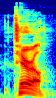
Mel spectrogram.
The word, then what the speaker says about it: Tyrrell: Is that how I say your last name? That's how you say it, yeah. How would you say it? Tyrrell. Tyrrell? Yeah, but you can say... Tyrell is the name of the people from Game of Thrones. Tyrell is the name. That's one. Yeah. That's spelled the same.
